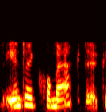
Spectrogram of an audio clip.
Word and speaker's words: anticlimactic: There's an extra syllable in there. That's where you're going, right? – Yeah. Anticlimactic has to do with climate. So I was like, I had to prove it to my coworkers. I'm like, it's not climatic. It's anticlimactic.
